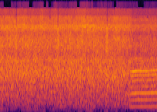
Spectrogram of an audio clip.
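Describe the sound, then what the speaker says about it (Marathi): Heavy monsoon downpour in Pune makes a dense, constant roar of falling water, loud and close throughout, with a brief tonal voice-like sound at the very end. "प्रचंड पाऊस चालू आहे"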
